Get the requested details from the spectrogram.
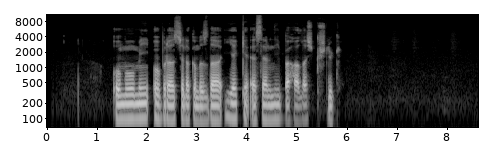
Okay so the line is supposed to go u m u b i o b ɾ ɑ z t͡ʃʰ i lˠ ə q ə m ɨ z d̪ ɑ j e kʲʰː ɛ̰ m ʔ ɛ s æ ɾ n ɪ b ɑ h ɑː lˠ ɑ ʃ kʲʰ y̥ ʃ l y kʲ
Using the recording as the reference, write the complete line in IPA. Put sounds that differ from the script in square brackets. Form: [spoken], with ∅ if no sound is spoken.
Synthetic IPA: u m u [m] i o b ɾ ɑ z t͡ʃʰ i lˠ ə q ə m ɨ z d̪ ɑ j [ɛ] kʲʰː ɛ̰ [∅] ʔ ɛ s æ ɾ n ɪ b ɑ h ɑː lˠ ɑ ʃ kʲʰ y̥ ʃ l y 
